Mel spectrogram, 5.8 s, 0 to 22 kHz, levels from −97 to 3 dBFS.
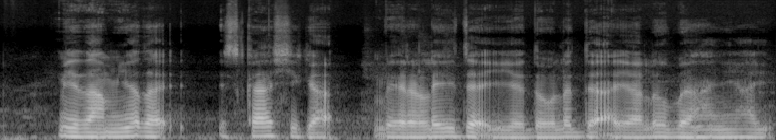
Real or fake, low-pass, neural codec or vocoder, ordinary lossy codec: fake; none; vocoder, 44.1 kHz, 128 mel bands every 256 samples, BigVGAN v2; none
